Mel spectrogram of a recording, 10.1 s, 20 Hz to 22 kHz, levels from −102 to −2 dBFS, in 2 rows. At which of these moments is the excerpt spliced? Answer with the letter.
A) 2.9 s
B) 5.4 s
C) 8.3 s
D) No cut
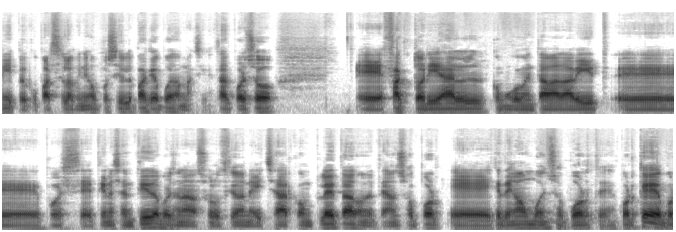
C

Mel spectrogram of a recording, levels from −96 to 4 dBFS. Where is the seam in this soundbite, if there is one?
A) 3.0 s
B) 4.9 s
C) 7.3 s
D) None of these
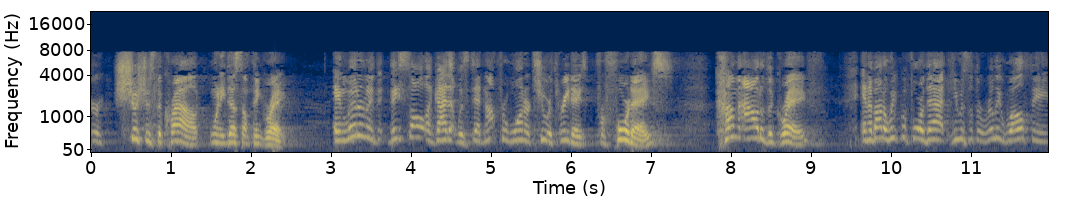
A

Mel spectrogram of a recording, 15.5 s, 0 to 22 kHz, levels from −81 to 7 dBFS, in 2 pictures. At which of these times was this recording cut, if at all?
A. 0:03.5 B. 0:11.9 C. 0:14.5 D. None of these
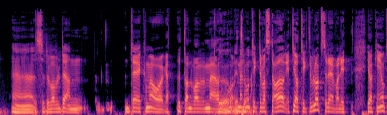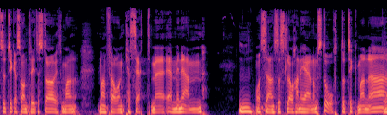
A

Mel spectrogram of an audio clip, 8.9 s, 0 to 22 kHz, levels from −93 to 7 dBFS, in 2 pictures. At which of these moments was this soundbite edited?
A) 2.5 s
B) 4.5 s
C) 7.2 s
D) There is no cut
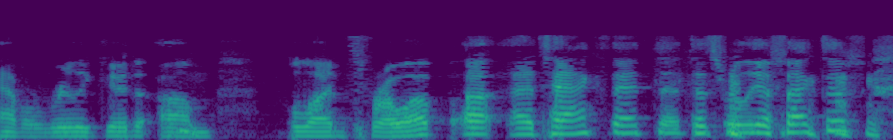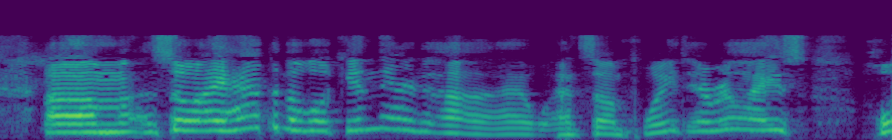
D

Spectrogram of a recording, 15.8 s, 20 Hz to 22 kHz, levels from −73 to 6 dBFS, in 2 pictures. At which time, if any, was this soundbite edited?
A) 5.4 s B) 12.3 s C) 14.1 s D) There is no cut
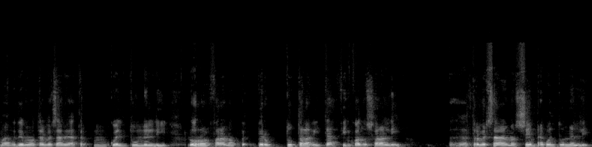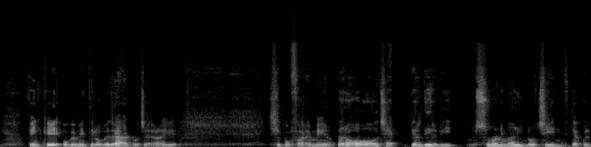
D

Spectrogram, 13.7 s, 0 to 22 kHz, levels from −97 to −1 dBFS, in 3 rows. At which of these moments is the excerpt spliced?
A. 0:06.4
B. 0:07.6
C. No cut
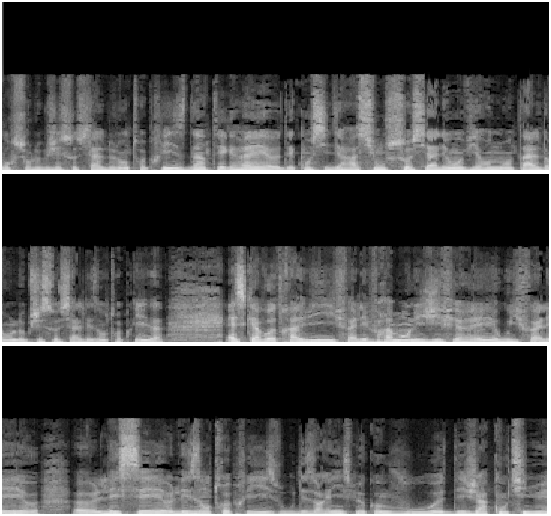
C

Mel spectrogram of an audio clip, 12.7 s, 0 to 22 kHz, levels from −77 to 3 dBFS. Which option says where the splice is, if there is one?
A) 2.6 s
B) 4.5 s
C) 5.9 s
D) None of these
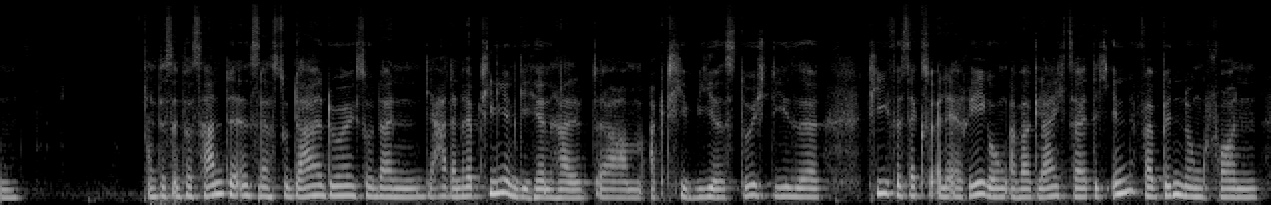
A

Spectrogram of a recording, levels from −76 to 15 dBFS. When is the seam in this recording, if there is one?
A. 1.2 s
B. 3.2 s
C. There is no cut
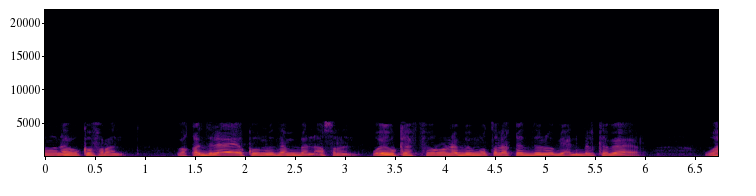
B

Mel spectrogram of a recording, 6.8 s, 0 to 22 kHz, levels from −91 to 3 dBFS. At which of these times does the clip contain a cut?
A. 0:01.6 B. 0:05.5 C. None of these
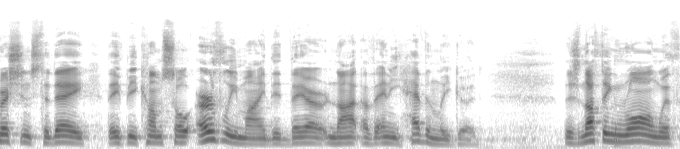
C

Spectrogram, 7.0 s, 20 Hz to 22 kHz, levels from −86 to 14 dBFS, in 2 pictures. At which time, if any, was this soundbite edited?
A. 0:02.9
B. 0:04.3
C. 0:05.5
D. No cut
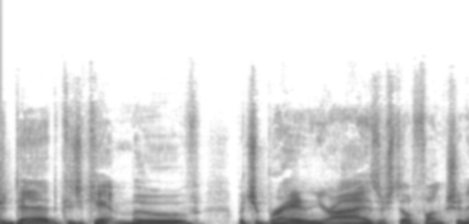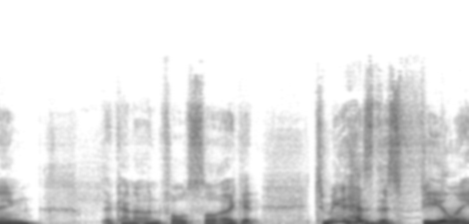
B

